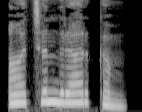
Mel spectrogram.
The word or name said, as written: ಆಚಂದ್ರಾರ್ಕಂ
